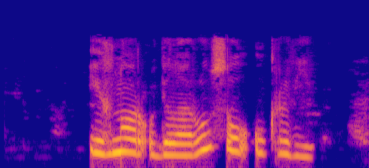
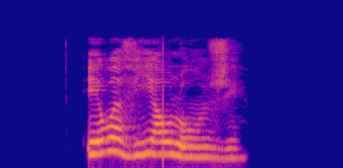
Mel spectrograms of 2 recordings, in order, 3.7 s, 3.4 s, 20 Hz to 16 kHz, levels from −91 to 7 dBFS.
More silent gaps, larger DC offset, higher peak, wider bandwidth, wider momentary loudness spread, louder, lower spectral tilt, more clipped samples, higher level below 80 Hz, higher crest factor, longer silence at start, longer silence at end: neither; neither; first, -2 dBFS vs -6 dBFS; about the same, 7.8 kHz vs 7.8 kHz; second, 11 LU vs 14 LU; first, -14 LUFS vs -21 LUFS; about the same, -5.5 dB/octave vs -4.5 dB/octave; neither; first, -58 dBFS vs -66 dBFS; about the same, 14 dB vs 18 dB; about the same, 0.9 s vs 0.85 s; second, 0.05 s vs 1 s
